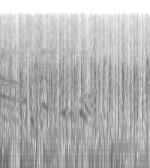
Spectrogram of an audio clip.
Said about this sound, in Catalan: Un aplaudiment per ell.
